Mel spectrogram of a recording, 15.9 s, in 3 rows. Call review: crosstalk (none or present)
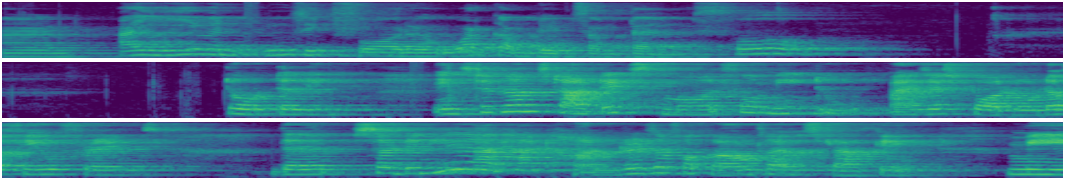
none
